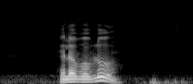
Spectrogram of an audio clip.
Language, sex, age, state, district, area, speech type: Santali, male, 30-45, West Bengal, Paschim Bardhaman, rural, spontaneous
